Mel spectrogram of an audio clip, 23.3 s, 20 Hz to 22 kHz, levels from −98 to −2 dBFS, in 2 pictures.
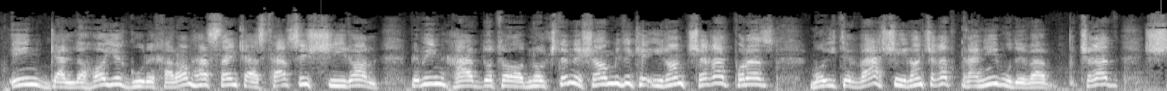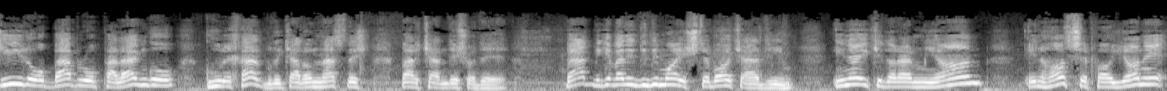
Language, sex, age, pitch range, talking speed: Persian, male, 60-79, 155-220 Hz, 140 wpm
